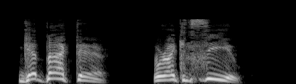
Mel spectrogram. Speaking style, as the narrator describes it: he yelled

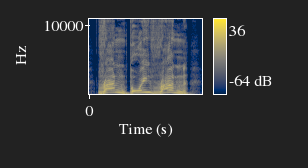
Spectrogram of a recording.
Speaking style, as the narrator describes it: shouted Lutze

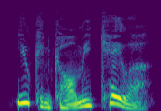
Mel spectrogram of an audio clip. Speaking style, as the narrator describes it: she said cheerfully

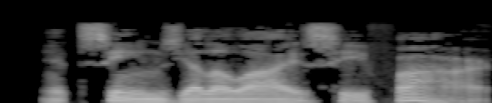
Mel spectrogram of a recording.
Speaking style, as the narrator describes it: Sulin said flatly

